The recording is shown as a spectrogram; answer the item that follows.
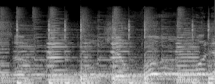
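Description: Dance-band music in a gaucho baile style: an instrumental passage with a steady beat and sustained melody notes, no singing.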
